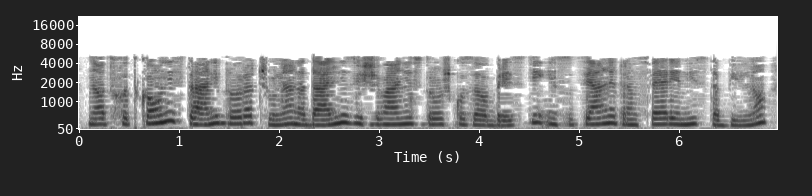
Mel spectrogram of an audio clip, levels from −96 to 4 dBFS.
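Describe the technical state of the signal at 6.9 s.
AAC compression damage is present at 6.9 s, as it is throughout the clip. The speech has nothing above 5 kHz, a cut-off that points to a very low bitrate, around 12 kbps. That is likely an AAC-LC encoder starving its frequency lines of bits. It drops the top band and leaves gaps or noise-filled patches below it. The result at this moment is dull, heavily smeared audio with a warbling, fizzy edge on sustained sounds and sibilants.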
